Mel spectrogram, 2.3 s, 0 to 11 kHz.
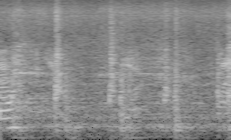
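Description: Fitnord treadmill at walking pace (5 km/h): footfalls on the belt about every half second over a steady motor and belt hum.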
